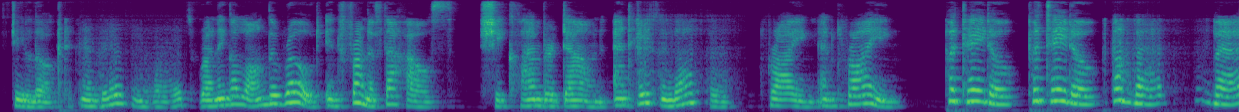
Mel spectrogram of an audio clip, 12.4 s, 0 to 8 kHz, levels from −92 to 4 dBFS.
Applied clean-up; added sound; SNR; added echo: neural mask model DeepFilterNet 3.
